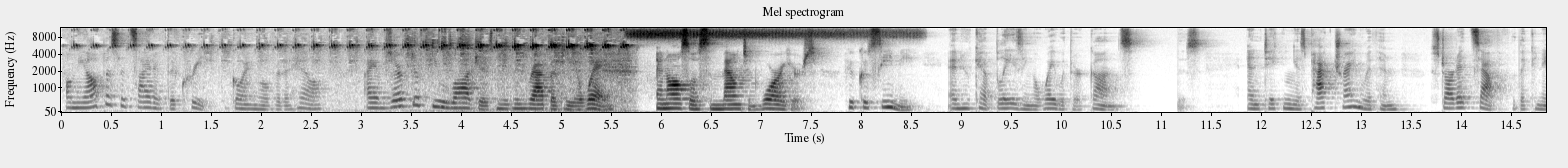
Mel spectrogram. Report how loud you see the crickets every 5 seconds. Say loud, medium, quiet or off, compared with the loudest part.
loud, loud, off.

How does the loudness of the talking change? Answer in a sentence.
The volume of the talking goes up, then down.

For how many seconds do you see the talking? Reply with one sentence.
The talking can be heard for 15 seconds in total.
